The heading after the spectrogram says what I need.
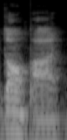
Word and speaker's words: Kanpai: those gone pain that's if you just look at straight say Kanpai that's how I number said Bob what's the definition how they pronounce it gone pie quite stress but guys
